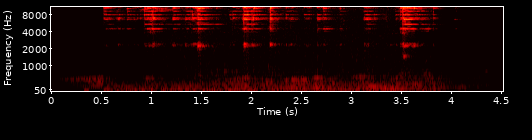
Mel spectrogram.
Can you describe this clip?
cat bell
a bell of a cat collar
